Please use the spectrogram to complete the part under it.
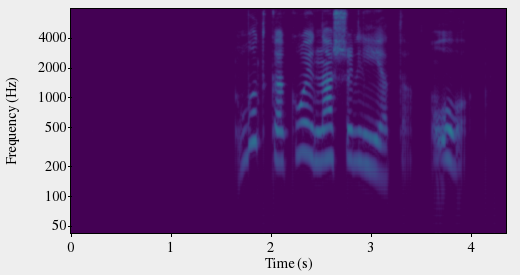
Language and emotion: Russian, neutral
